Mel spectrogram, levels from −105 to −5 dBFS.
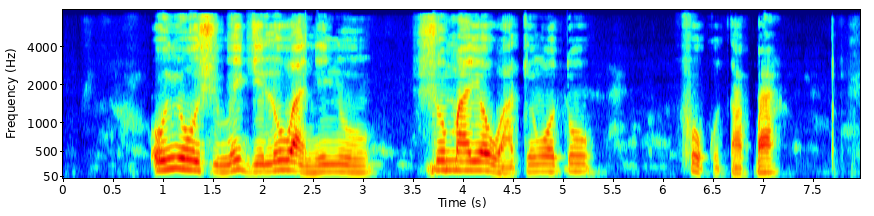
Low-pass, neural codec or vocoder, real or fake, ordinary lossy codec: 7.2 kHz; codec, 16 kHz, 16 kbps, FunCodec, trained on Chinese and English, 50 frames a second; fake; AAC, 32 kbps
